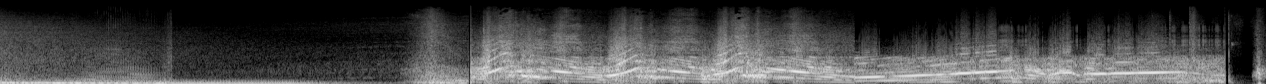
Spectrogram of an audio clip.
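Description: A deep low boom dies away over the first three seconds or so. Then, about five seconds in, a Lamborghini Murciélago's V12 engine revs in a series of quick blips, each rising and falling in pitch, followed by one longer, slower climb in revs that cuts off suddenly near the end.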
